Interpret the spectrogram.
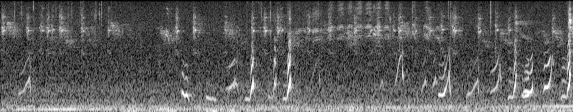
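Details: Gambel's quail calling with a quickening run of short upward-swept chips, sparse at first, then clustered in the second half, against a quiet low rumble.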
